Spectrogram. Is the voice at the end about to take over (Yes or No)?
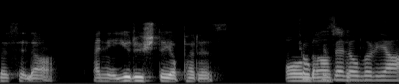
Yes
